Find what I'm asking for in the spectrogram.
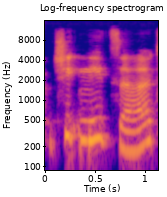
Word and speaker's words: Chichen Itza: I don't know if it's pronounced Chichen Itza, but it sounds good to me. – It is because I looked it up.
